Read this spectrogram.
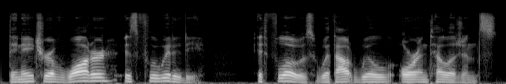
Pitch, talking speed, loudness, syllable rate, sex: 120 Hz, 140 wpm, -18 LUFS, 5.2 syllables/s, male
